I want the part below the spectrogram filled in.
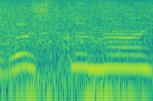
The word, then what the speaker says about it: Rostrenen: Alors, Rostrenen, il y a eu une grande polémique parce que Rostrenen, en breton, on prononce Rostren.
